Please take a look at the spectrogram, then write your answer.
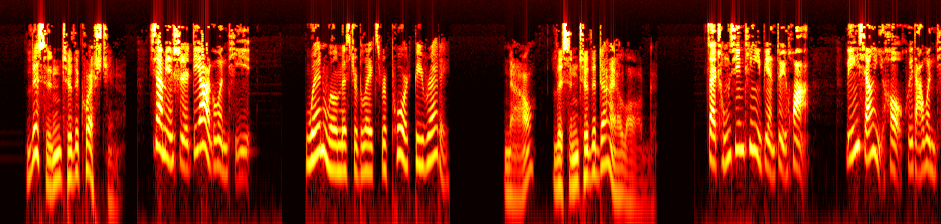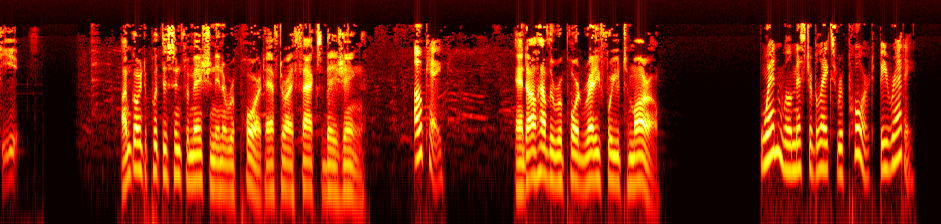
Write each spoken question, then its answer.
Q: When will Mr. Blake's report be ready?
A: It will be ready tomorrow.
